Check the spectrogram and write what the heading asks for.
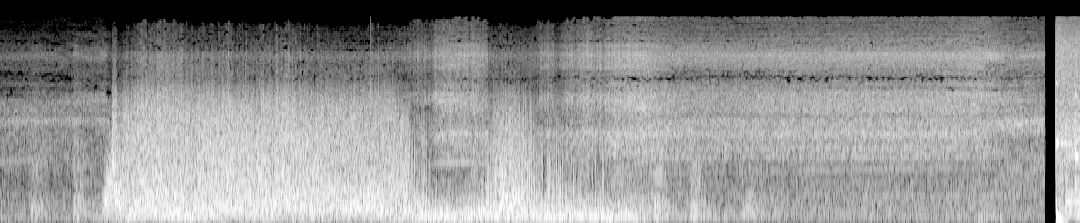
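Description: Small blower-type CPU fan from an HP slim PC starting up about a second in and running flat out, a loud even rush of air. The rush eases to a lower steady level about two-thirds of the way through, and the sound cuts off abruptly near the end.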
